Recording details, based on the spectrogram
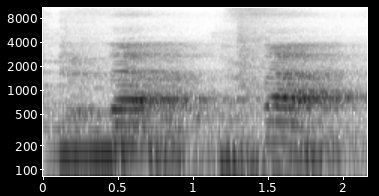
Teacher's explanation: Nempelnya ujung lidah dengan gigi itu bersama kita bersuara, bukan ditempelkan baru menyuara. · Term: makhrajnya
